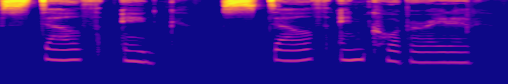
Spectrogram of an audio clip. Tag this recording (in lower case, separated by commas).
human voice, woman speaking, speech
